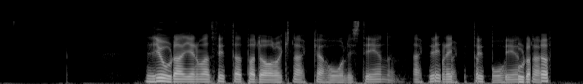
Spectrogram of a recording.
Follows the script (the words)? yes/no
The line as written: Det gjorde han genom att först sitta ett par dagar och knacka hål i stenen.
no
